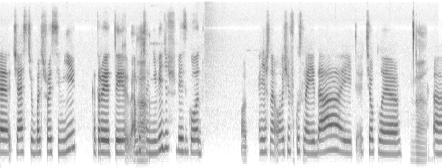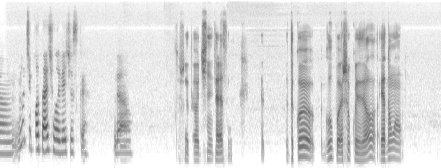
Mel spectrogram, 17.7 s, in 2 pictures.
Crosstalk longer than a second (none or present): none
